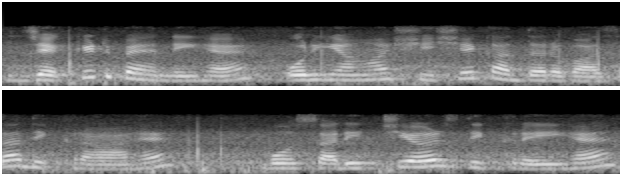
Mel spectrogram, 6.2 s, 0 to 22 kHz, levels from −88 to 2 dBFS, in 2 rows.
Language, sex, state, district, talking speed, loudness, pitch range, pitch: Hindi, female, Punjab, Pathankot, 165 wpm, -18 LUFS, 195-255 Hz, 215 Hz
